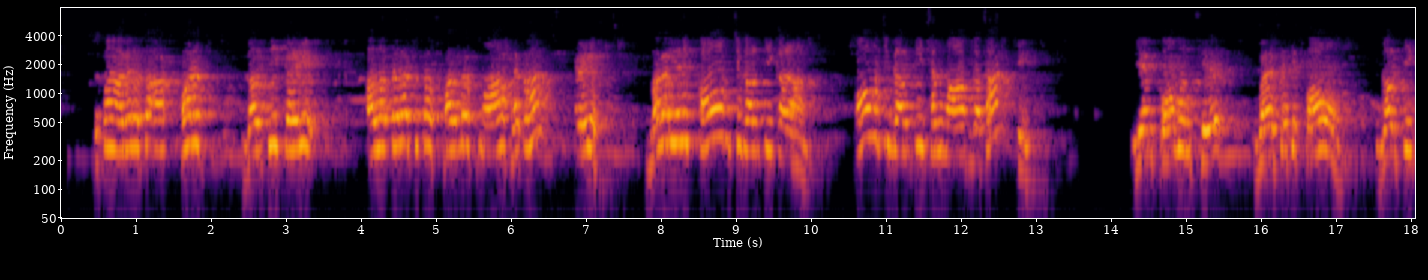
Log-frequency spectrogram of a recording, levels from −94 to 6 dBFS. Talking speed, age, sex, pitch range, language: 90 wpm, 50-69, male, 235-290 Hz, Urdu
